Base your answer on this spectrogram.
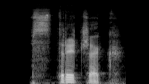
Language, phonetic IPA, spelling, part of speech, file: Polish, [ˈpstrɨt͡ʃɛk], pstryczek, noun, Pl-pstryczek.ogg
